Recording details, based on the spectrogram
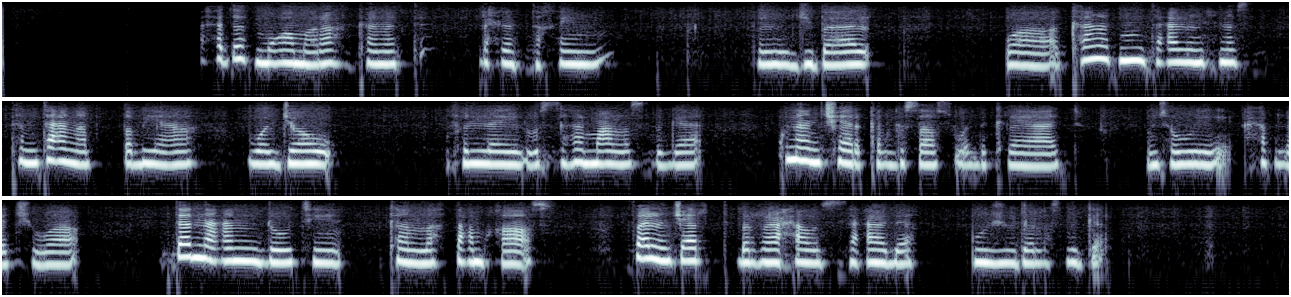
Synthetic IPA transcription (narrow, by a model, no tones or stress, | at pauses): ʔaħad̪amʊɣɑːmɑɾˤɑkʰaːnat̪ | ɾɪħlat̪ːaxiːm | fild͡ʒɪbaːl | wɪkʰaːnat̪mʊmt̪ɪʕalɪnːɪħna | t̪amt̪aʕnabɨt̪ˤːɑbiːʕa | wɪld͡ʒaw | filːeːlwɪsːaɦɾmaʕalʔɑsˤb̪ɨɡɑːʔ | kʊnːanʃaːɾˤɪkɪlɣɨsˤɑsˤwɪðːɪkɾajaːt̪ | wnsawːiħaflat̪ʃɪwaːʔ | ɪbt̪ʕad̪naʕanɪbɾuːt̪ʰiːn | kʰaːnlaht̪ˤɑʕmxɑːsˤ | wfɪʕlanʃaʕɑɾt̪bɪrˤːɑːħawɪsːaʕaːd̪a | b̥wʊd͡ʒuːd̪alʔɑsˤd̪ɨɡa̰ːʔ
